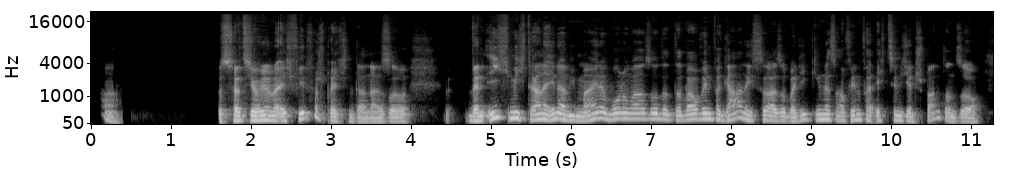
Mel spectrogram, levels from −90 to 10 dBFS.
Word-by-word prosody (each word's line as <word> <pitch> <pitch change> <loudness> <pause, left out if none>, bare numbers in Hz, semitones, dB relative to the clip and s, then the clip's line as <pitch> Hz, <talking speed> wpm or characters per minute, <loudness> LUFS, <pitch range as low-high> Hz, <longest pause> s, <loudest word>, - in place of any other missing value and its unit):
Ah. - - -5 1.2
Das - - -4
hört 115 0 +4
sich 125 - +1
auf 120 - +6
jeden 125 0 +5
Fall 120 - +4
echt 110 +1 +1
vielversprechend 100 - -2
an. 85 0 -3
Also, 95 +1 -2 0.7
wenn 115 +1 +3
ich 190 +4 +2
mich 170 -2 +3
daran 145 +1 +3
erinnere, 145 -1 +3
wie 120 - +2
meine 145 +8 +1
Wohnung 160 +1 +2
war 155 0 0
so, 155 0 +1
da 145 -1 -1
da 125 -2 -4
war 140 - +2
auf 150 +1 0
jeden 155 -1 +3
Fall 140 -5 -1
gar 135 +9 -3
nicht 125 -5 -2
so, 130 -1 -1
also, 115 -1 +1
bei 105 -1 0
dir 135 +7 -3
ging 140 0 -2
das 140 -2 0
auf 115 -1 -5
jeden 140 +2 0
Fall 125 -4 -4
echt 115 0 -6
ziemlich 120 -2 -2
entspannt 155 - -6
und 100 -4 -2
so. 90 -2 -3
125 Hz, 230 wpm, -19 LUFS, 110-150 Hz, 1.2 s, auf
